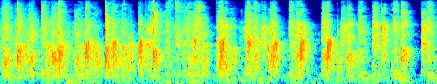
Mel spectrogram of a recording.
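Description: Audience applauding, with individual claps distinct.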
